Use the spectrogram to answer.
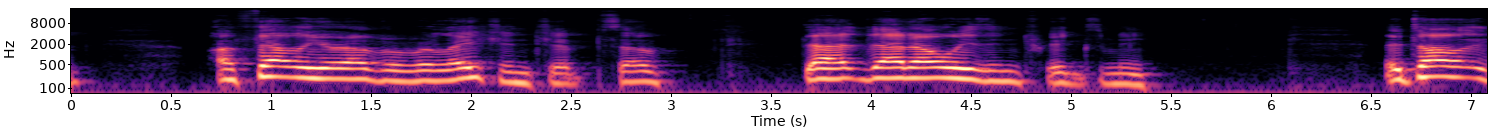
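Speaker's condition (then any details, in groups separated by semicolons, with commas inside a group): Cerebral palsy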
